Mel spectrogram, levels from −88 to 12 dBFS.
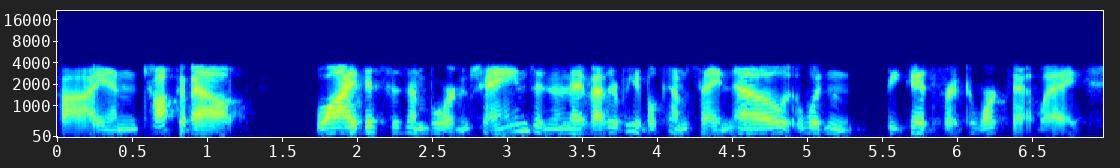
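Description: Throughout, the speech carries AMR narrowband mobile codec damage. Nothing passes outside about 300 Hz to 3.6 kHz. Heavy coding makes the voice buzzy and synthetic, which fits the low 5.9 kbps mode.

From 6.42 to 6.47 s there are lost AMR speech frames. The decoder repeats its last settings at lower gain, giving a brief dip. That fits a single lost 20 ms frame.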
